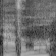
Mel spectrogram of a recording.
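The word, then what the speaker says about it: Aviemore: too early in Avermore, because it's pronounced Avermore.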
